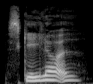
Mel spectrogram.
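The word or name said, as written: skeløjet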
